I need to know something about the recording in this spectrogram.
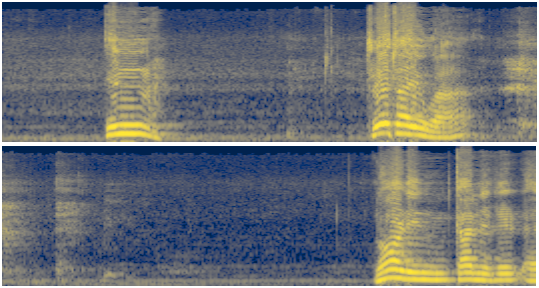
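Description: An elderly man speaks slowly into a microphone in short, drawn-out phrases, with pauses between them.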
